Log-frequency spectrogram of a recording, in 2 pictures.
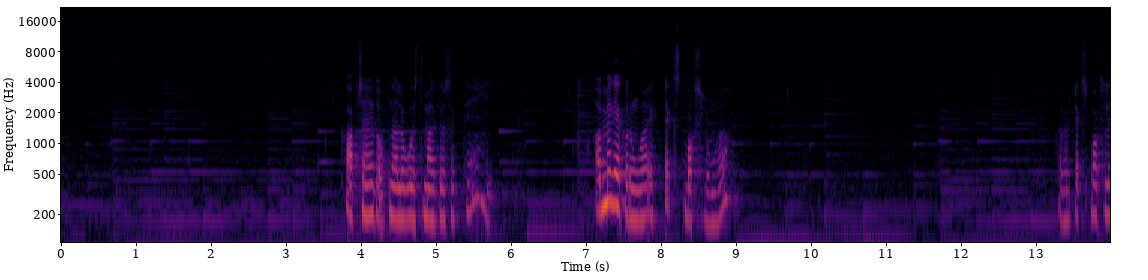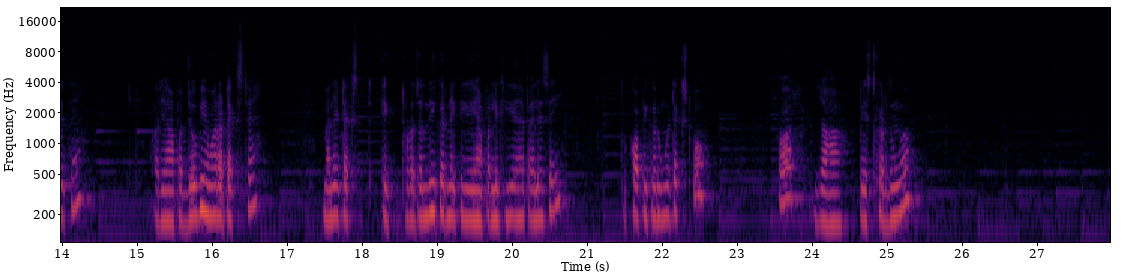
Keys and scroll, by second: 25.0 ctrl+v, 26.4 ctrl+z, 26.9 alt+Tab.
